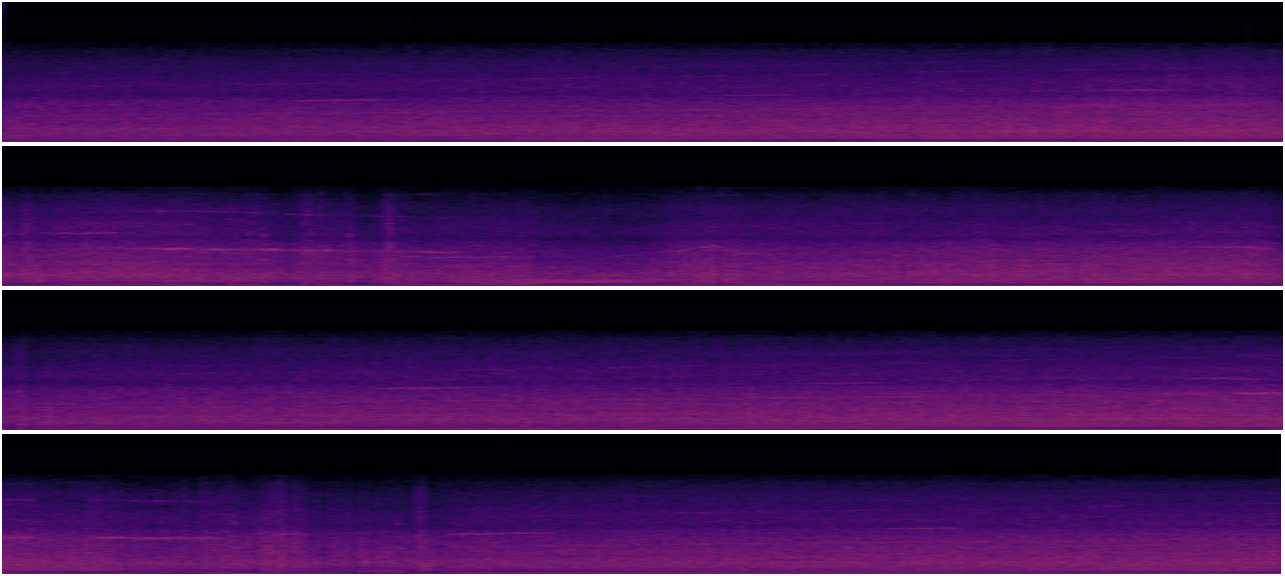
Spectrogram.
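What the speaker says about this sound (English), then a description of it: "The cars are loud though." Race car engines in the video game Project Motor Racing, a loud, continuous drone with engine pitch rising and falling through gear changes and revving over the whole stretch.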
